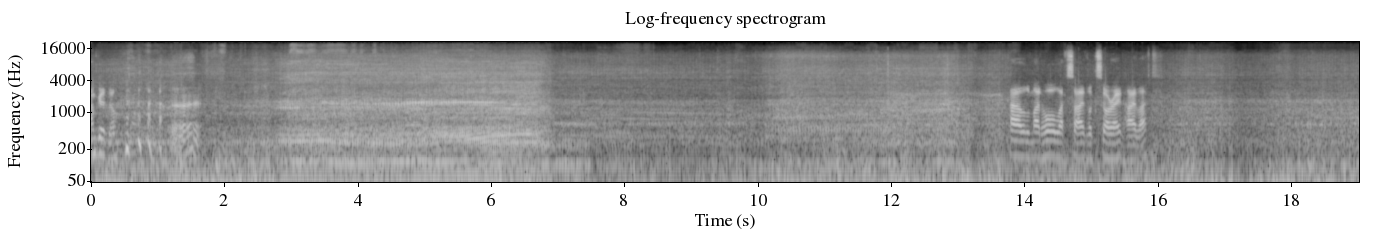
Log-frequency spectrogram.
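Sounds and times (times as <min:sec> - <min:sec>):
motorcycle engine revving: 0:00.0 - 0:14.1.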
